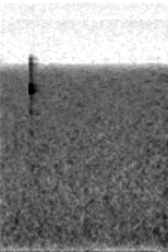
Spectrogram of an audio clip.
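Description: A single computer mouse click about half a second in, otherwise near silence.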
